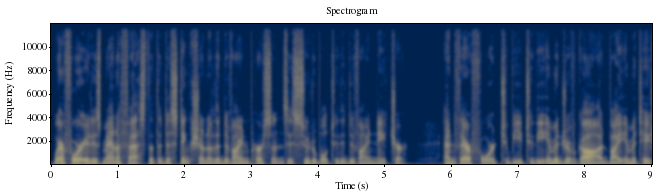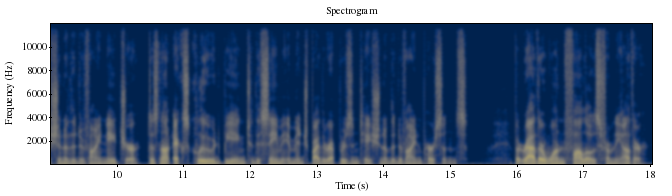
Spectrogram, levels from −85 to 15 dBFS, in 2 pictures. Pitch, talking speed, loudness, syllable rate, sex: 100 Hz, 180 wpm, -24 LUFS, 5.8 syllables/s, male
